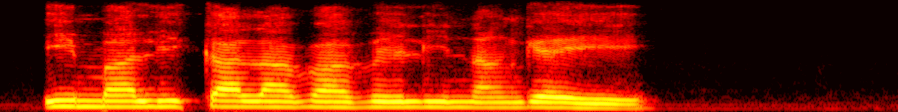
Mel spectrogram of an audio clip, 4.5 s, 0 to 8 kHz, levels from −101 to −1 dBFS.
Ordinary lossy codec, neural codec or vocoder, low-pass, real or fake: Opus, 32 kbps; codec, 16 kHz, 16 kbps, FreqCodec, larger model; 7.2 kHz; fake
